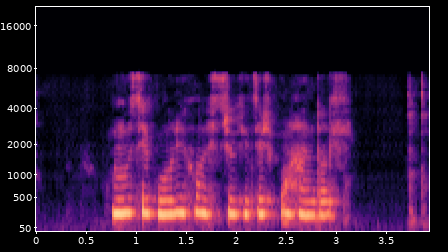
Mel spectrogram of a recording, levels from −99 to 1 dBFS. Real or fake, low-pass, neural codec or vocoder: fake; 7.2 kHz; codec, 16 kHz, 4 kbps, FreqCodec, smaller model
